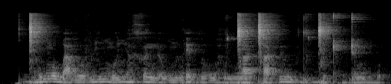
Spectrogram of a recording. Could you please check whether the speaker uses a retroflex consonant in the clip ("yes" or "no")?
yes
